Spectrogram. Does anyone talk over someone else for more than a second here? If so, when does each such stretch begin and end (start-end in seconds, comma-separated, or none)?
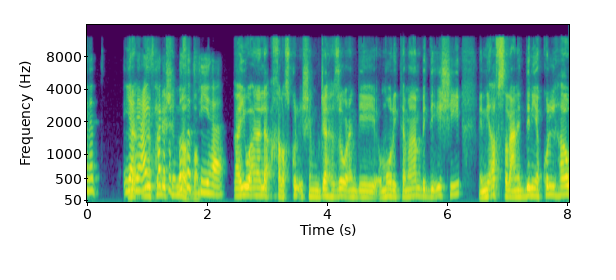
0.7-1.9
